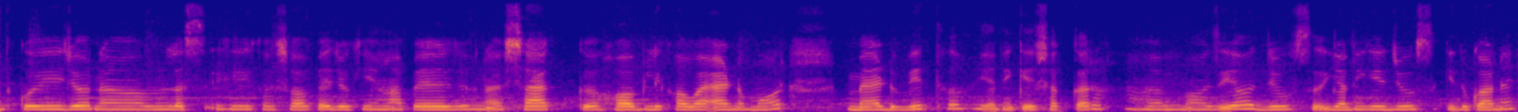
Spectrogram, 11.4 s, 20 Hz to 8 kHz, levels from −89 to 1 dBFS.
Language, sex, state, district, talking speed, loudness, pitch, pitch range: Hindi, female, Bihar, Saharsa, 165 wpm, -26 LUFS, 230 Hz, 220-240 Hz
